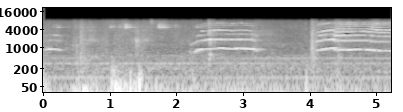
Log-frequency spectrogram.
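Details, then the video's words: Ming, an 11-year-old female pet cat, whinges for her dinner at six o'clock: a short meow, then a longer rising-falling wail and a third harmonic-rich meow, with indoor clatter and knocks. "Ming is a Whinging Cat!!!!!"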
